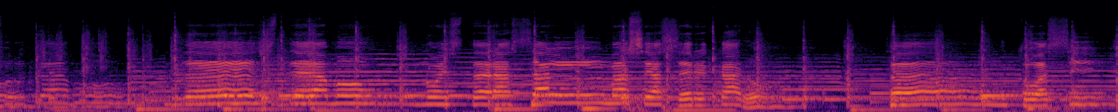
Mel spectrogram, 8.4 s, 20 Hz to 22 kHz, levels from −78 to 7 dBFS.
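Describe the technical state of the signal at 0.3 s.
At 0.3 s the sound is heard twice: a dry, full-band copy trails roughly 0.7 s behind, about 5 dB quieter. This doubled audio track runs from the start to 2.38 s, then stops abruptly, likely because a second, slower capture path is mixed in.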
